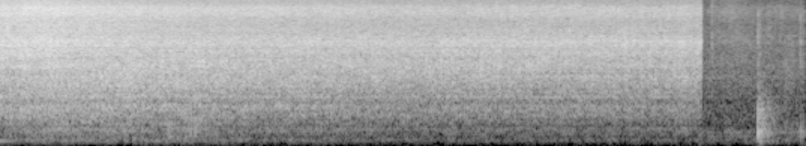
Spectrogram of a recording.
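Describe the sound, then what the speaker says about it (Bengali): Boiled jujube berries drop into a generous amount of hot oil for a sweet-sour pickle, raising a loud, steady hiss and sizzle that runs for several seconds before cutting off, followed by a couple of soft clunks. No speech. "এখন আমি কুলগুলো তুলে তুলে দিয়ে দিচ্ছি।"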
